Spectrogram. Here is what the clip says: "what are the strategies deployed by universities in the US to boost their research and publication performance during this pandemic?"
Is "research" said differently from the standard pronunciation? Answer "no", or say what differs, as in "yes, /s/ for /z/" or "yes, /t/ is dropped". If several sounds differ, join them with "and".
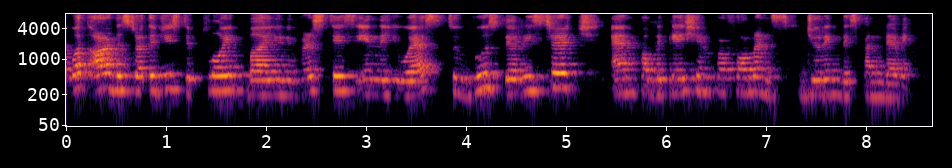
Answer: no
